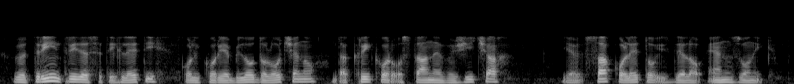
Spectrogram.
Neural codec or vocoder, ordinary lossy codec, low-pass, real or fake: none; none; 3.6 kHz; real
